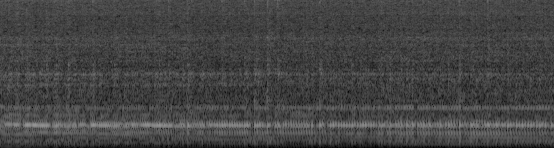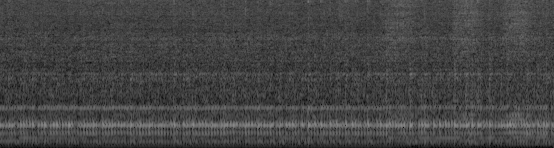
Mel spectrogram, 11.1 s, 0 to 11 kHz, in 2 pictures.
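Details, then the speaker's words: 1973 Suzuki TS50 two-stroke, first start after full restoration, started with one kick on choke: a steady, even buzzing idle with no knocks or rattles, settling quickly. Air in the oil pump lines needs bleeding. "that that's it starting one kick quite pleased with that"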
